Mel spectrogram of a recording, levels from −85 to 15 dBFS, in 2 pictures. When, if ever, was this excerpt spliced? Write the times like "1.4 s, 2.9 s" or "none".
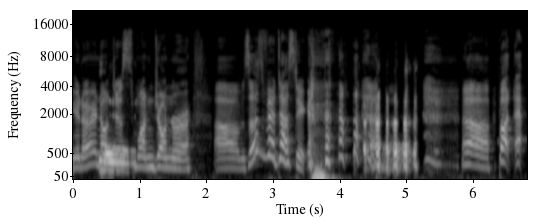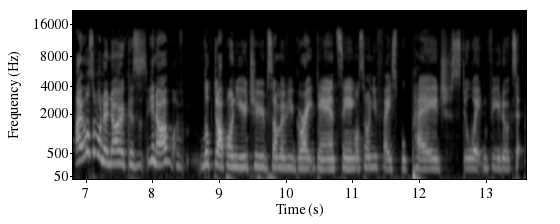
6.3 s, 8.3 s, 11.0 s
